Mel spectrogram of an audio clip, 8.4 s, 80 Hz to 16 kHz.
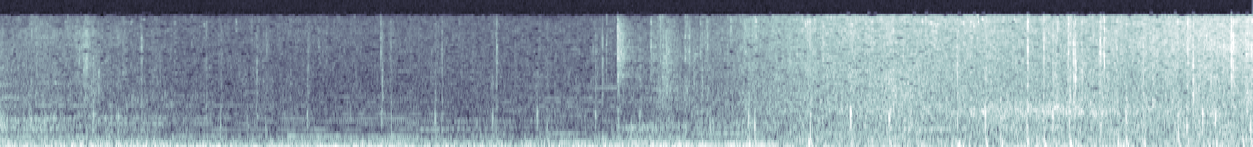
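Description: Horse Roach's hooves clip-clop steadily across the whole stretch in The Witcher 3, set against a busy bed of game music and ambience, with the steps growing a little brighter and denser toward the end.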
